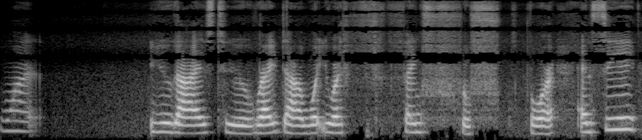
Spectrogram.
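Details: Stuttering in an adult woman who has stuttered since childhood.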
